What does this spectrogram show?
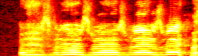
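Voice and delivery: screaming. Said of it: "I'm screaming about bananas at this point".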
